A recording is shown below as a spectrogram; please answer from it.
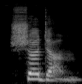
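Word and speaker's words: Cholame: In 1955, iconic American film star James Dean died east of Paso in the turnoff for Rancho Colomane, a Salentine Native American word pronounced Shudum, where Cal Poly student Donald Turnops made a left turn into his Porsche Spider with a Ford Tudor.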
